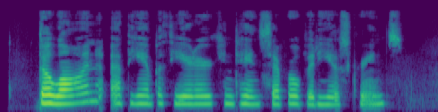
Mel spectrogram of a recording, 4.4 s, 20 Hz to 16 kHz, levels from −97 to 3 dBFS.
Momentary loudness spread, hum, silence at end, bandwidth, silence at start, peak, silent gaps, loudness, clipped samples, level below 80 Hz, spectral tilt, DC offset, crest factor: 17 LU; none; 0.4 s; 11.5 kHz; 0.4 s; -2 dBFS; none; -24 LUFS; under 0.1%; -78 dBFS; -5.5 dB/octave; under 0.1%; 22 dB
